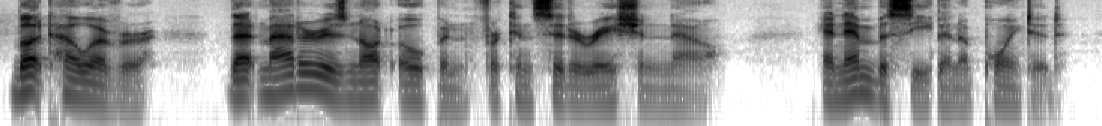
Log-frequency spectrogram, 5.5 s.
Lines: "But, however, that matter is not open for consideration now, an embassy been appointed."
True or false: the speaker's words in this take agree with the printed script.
true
